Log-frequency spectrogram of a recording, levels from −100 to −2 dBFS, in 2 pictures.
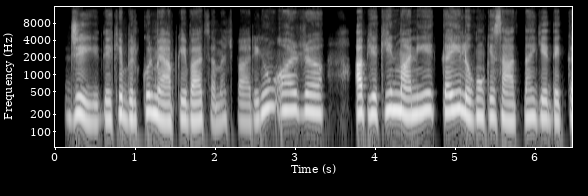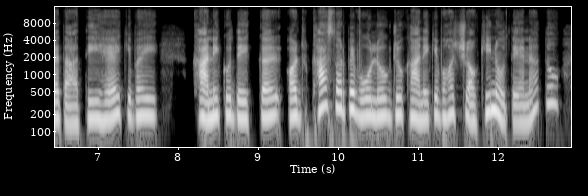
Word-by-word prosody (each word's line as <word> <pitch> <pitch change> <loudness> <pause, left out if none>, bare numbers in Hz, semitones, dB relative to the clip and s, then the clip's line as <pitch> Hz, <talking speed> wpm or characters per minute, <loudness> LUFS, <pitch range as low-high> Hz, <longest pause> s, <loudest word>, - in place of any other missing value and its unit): जी, 175 -6 +1
देखिए 170 +5 -1
बिल्कुल 170 +6 0
मैं 200 -4 +4
आपकी 155 +2 -1
बात 160 0 0
समझ 155 +2 -11
पा 150 -1 -8
रही 165 +3 -7
हूँ 255 +6 +1 0.2
और 225 -2 +1 0.4
आप 210 0 +8
यकीन 230 +4 +3
मानिए 215 +2 +4
कई 230 +3 +4
लोगों 185 -4 +2
के 185 - -2
साथ 160 -2 -1
ना 175 - -1
ये 175 -1 -1
दिक्कत 165 0 -4
आती 140 +5 -2
है 165 +4 +1
कि 190 - -7
भई, 185 +1 -2 0.4
खाने 180 -1 +4
को 195 +1 -3
देखकर 175 +2 -1
और 185 0 +3 0.2
ख़ास 260 +4 +2
तौर 255 -2 +2
पे 250 - +6
वो 185 +1 +1
लोग 185 0 0
जो 195 +1 -1
खाने 170 -3 0
के 195 +4 -4
बहुत 185 +3 -3
शौक़ीन 210 - 0
होते 150 -7 -1
हैं 145 - -4
ना, 170 - -3
तो 310 -1 -5
185 Hz, 200 wpm, -23 LUFS, 165-210 Hz, 0.4 s, आप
